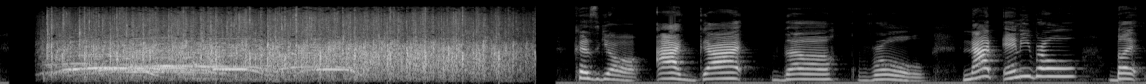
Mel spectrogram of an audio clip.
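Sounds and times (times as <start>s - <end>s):
crowd applauding: 0.4s - 5.4s
speech: 5.8s - 11.4s.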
